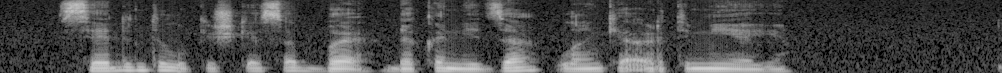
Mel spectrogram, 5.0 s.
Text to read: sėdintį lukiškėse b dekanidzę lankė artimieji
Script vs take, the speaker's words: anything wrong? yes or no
no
